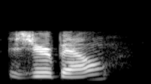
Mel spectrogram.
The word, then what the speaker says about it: Gherbil: It's Gerbil. – How do you spell that? – G-H-E-R-B-I-L. – B-I-L. G-H-E-R-B-I-L.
